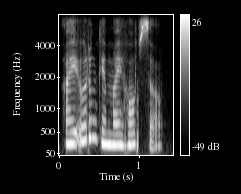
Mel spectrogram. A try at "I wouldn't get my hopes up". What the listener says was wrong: wouldn't에서 이 W 발음 아직 좀 할 때 느낌이 어떠세요? 왜냐면 너무 힘이 들어가거든요. 이게 그냥 wouldn't라고 하면 되는데 그냥 wouldn't. 근데 wouldn't라고 계속 wouldn't.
